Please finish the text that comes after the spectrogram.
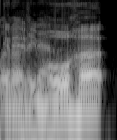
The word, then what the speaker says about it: Morra: Morra, na palavra em português mesmo, Morra Aarons, com 2 As, Mele, M-E-L-E.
